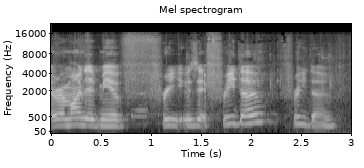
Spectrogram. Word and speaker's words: freddo: Espresso freddo. Oh, okay. It's Italian. All right. She says it in Italian like I was thinking it reminded me of is it Frido?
